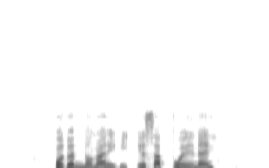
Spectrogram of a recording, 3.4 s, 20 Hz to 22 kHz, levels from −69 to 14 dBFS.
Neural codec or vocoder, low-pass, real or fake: codec, 16 kHz, 1 kbps, FunCodec, trained on LibriTTS, 50 frames a second; 7.2 kHz; fake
